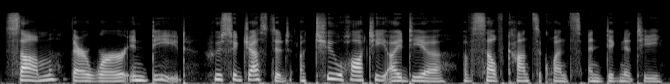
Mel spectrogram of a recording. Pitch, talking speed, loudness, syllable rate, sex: 175 Hz, 135 wpm, -20 LUFS, 4.3 syllables/s, female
